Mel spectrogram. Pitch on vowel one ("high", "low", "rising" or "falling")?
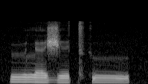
low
